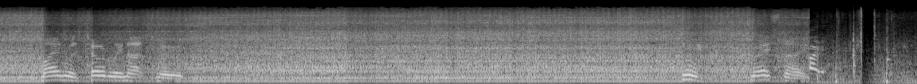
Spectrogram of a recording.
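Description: A car engine idles steadily up close.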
